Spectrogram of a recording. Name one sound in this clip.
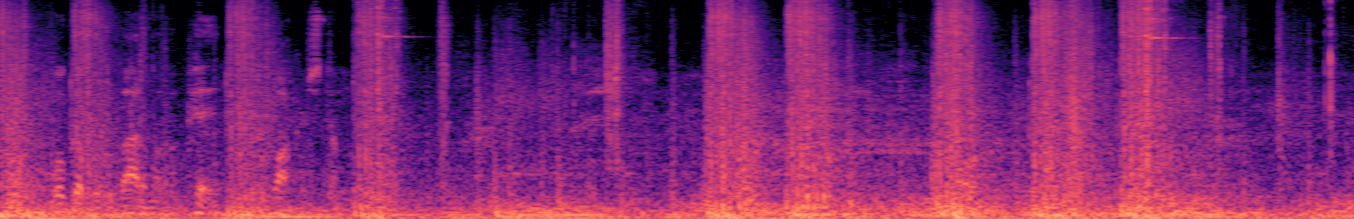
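A pistol fires shots in quick succession.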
